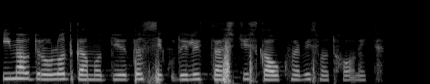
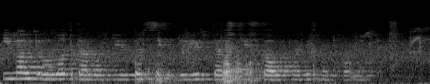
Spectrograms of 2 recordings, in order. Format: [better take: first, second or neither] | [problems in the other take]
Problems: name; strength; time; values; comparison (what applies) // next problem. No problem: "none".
first | background sound (Bird); 15 dB below the speech // room echo; dies away in 0.9 s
